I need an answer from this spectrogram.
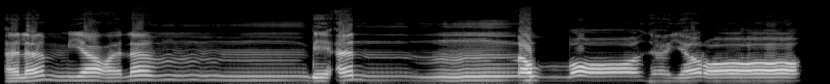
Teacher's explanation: মিম সাকিনের পরে বা আসলে গুন্না হবে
